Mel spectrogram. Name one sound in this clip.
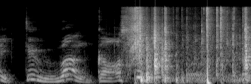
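Spinning tops rip off their launchers with a sharp whir.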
